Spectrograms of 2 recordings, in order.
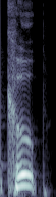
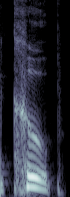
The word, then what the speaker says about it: coup: I tell you, what a coupe. She said she said they were planning a coupe and there was a guy named Thomas in the story.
